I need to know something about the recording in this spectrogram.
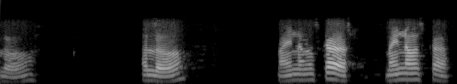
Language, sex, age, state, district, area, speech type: Odia, male, 30-45, Odisha, Nayagarh, rural, conversation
